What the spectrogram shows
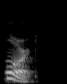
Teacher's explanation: It's just one single pure O.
